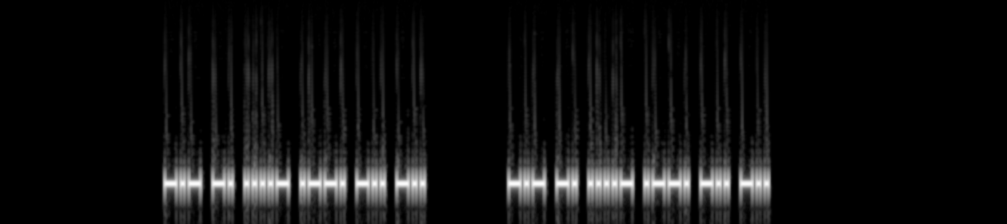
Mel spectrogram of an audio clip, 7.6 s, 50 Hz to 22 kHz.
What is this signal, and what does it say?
Morse code, heard as a keyed tone, about 37 wpm, 700 Hz. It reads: KN4PDD KN4PDD
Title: USA Call Signs - 6 Characters - Repeated 2x - 40wpm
